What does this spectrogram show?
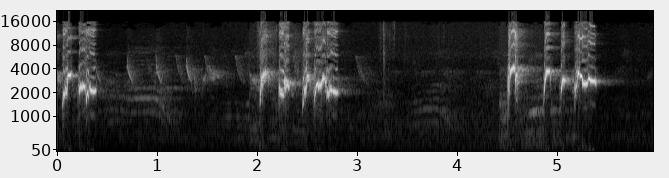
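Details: Morning decoy song of a red-whiskered bulbul for training other birds. It gives loud phrases of four or five quick whistled notes, with softer, thin chirping notes heard between the first two phrases.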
